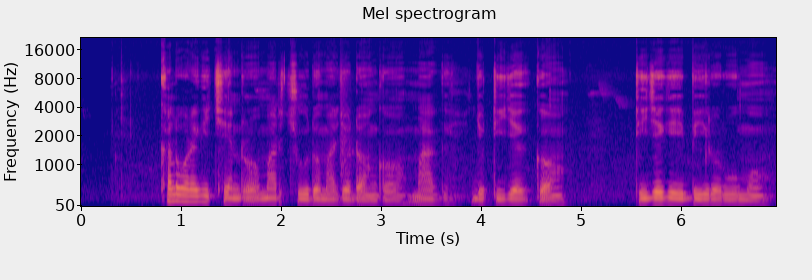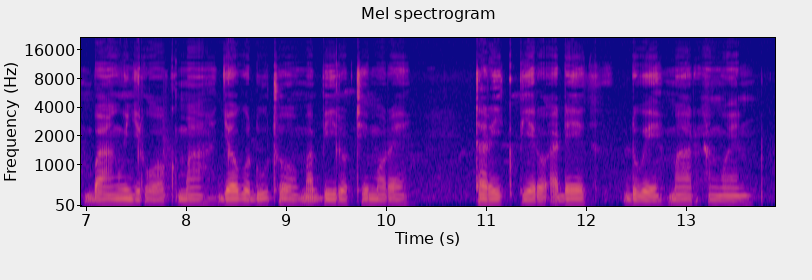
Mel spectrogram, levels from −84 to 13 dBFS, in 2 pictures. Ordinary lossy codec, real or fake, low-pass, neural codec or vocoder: none; real; none; none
